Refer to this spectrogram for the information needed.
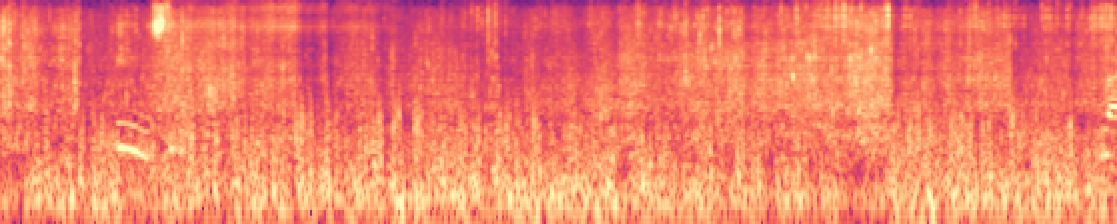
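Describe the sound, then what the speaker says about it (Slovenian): Sea with wind and waves, a continuous loud rushing wash with gusty microphone noise, while a voice speaks briefly over it. "Naj vas glas morja malce pomiri in sprosti."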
